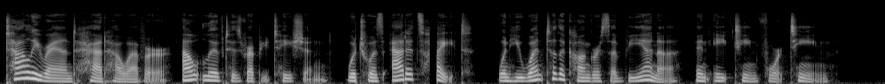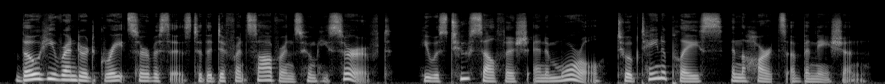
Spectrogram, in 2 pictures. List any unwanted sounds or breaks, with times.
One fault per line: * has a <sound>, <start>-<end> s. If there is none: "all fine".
* has a dropout, 4.3-4.4 s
